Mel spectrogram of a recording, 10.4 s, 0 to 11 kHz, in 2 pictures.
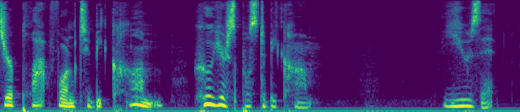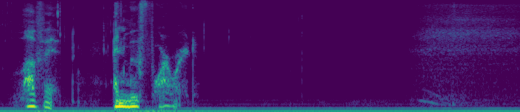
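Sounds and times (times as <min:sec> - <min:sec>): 
speech: 0:00.0 - 0:03.2, 0:04.4 - 0:07.2
steady low electrical hum: 0:00.0 - 0:10.4
deep breath drawn in close to the microphone: 0:09.2 - 0:10.4.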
